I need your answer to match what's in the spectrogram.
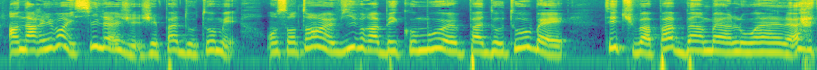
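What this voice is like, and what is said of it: French accent from France. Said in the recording (French): “je viens de la France, là, ça s'entend aussi à mon accent.”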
